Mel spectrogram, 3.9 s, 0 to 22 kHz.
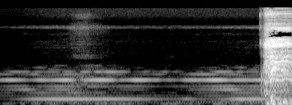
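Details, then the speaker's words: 2018 Banvil Enviro Breeze Gold Line 56-inch industrial ceiling fan with cast iron motor, on low via a Canarm solid-state control: loud steady fixed-pitch buzz over the slow quiet fan; a 3- or 4-speed control is needed; motor buzz from solid-state speed control. "I have it on the can arm solid state so it's gonna be very buzzy I need to get it on as three or four speed control see what I mean like like really listen to that buzzing sound it's really loud like really loud"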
